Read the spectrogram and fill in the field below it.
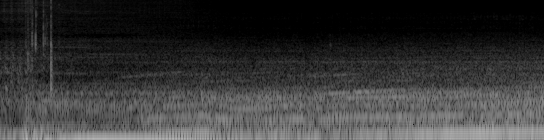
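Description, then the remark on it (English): A car engine turns over with a short burst, then settles into a steady, low rumble as the car drives along, on a trip from Columbus, Wisconsin to Madison. It's continuous, and no one speaks. “He has me get in his car.”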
